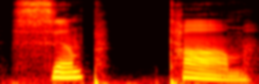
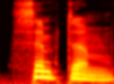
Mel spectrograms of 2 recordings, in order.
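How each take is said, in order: First: It is exaggerated so every spelled sound is heard. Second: It is said normally with relaxed syllables. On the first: This is how to say it to help spell it. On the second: This is how the word is said in speech.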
